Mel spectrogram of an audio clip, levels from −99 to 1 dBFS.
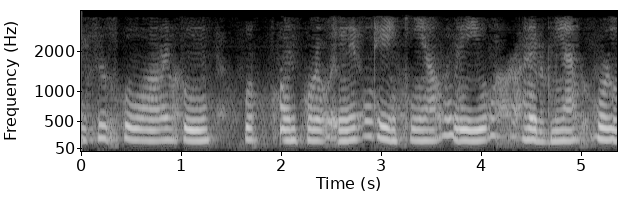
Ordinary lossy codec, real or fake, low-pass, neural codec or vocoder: MP3, 24 kbps; fake; 3.6 kHz; codec, 16 kHz, 0.5 kbps, FreqCodec, larger model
